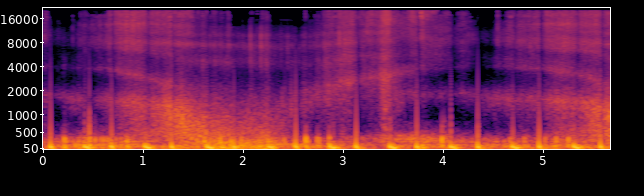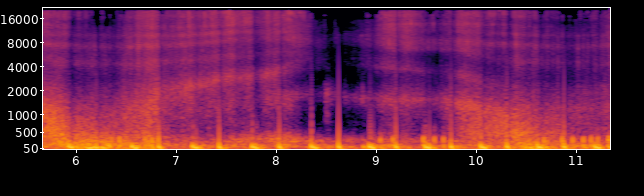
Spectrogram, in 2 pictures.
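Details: Heartbeat sound in an ASMR recording made with a 3Dio Pro binaural microphone: steady, regular low thumping beats at about 100 a minute with a soft hum behind; normal heartbeat.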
